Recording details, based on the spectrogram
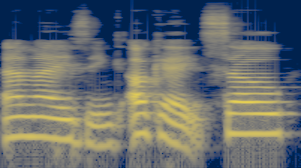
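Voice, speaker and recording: A woman's voice: medium pitch, slow. A woman with a Polish accent hosting a conversational interview in a friendly, playful way. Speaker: podcast host.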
